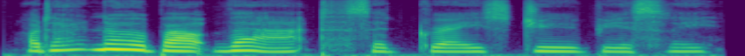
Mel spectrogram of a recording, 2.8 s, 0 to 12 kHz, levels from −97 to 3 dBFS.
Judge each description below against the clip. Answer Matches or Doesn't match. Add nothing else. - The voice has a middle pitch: Doesn't match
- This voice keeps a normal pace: Matches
